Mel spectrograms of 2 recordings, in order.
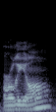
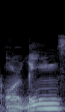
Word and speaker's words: Orléans: Today we're going to be looking at Orléans, or Orleans, depending on how you want to say it, how American you are, by Reiner Stockhausen.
